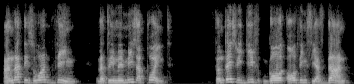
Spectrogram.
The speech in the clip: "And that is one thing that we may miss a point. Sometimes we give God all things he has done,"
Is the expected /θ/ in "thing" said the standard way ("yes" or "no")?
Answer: yes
